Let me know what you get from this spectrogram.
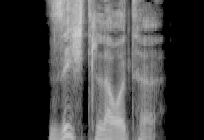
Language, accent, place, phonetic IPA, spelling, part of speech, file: German, Germany, Berlin, [ˈzɪçtˌlaʊ̯tə], sichtlaute, adjective, De-sichtlaute.ogg
- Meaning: inflection of sichtlaut: 1. strong/mixed nominative/accusative feminine singular 2. strong nominative/accusative plural 3. weak nominative all-gender singular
